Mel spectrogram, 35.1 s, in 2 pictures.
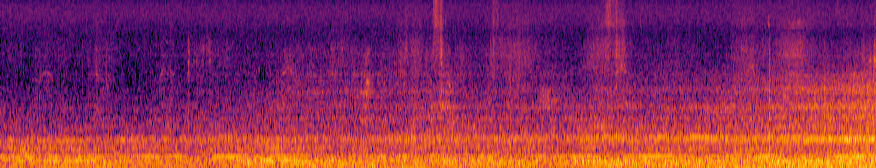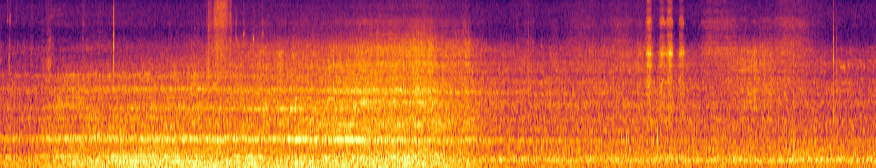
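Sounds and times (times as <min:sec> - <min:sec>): diesel locomotive passing: 0:00.0 - 0:35.0
freight cars rolling: 0:14.1 - 0:35.0
train wheel clicks: 0:21.6 - 0:22.8.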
